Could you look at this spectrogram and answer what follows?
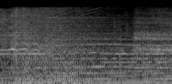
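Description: Horse neighing in the video game Final Fantasy XIV, a whinny with clip-clopping hooves over a dense layer of game music and effects, steady and loud throughout.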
